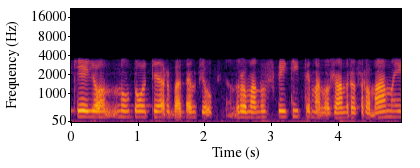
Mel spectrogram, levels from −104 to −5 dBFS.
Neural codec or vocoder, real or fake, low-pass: codec, 44.1 kHz, 7.8 kbps, Pupu-Codec; fake; 3.6 kHz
